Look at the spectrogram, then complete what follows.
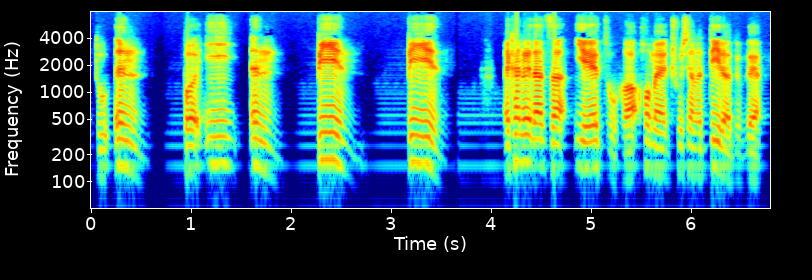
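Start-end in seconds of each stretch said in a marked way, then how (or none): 0.2-3.5 hummed N, then slow b-E-N into bin; sound-by-sound blending. Shown as a demonstration. Teacher explaining the silent-mouth N to learners, slow blending. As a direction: stretch each sound before joining them as bin. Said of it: "所以说呢要读哑巴音".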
